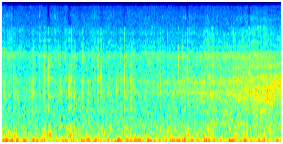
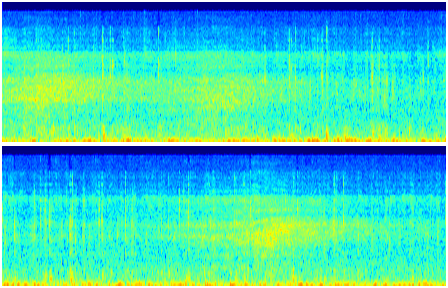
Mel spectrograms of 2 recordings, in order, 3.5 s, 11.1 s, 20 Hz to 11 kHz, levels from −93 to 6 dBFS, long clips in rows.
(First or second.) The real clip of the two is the first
